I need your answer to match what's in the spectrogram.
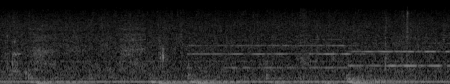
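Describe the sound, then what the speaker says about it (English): Pouring rain in the video game Tomb Raider patters steadily and softly, a continuous hiss with a low rumbling undertone and a few faint tonal sounds. "In the pouring rain."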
